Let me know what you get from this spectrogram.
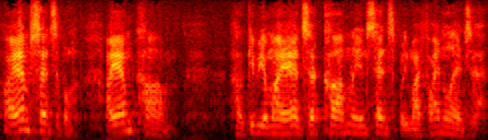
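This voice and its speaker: Bitter older brother, husky bright voice, big pitch swings, muffled old movie sound. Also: male voice, animated, fast talker. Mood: defiant. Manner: shouting in rising anger. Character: proud man, stern older brother, bitter. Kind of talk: 1940s film acting. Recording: dull old film soundtrack.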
